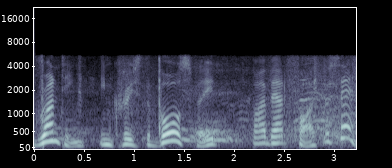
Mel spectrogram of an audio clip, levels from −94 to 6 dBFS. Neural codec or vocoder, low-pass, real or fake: none; 5.4 kHz; real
